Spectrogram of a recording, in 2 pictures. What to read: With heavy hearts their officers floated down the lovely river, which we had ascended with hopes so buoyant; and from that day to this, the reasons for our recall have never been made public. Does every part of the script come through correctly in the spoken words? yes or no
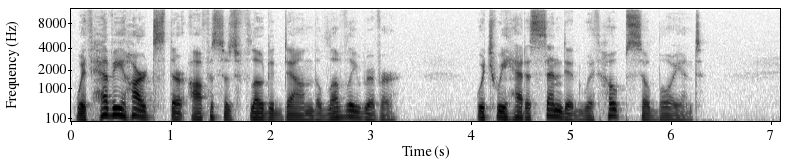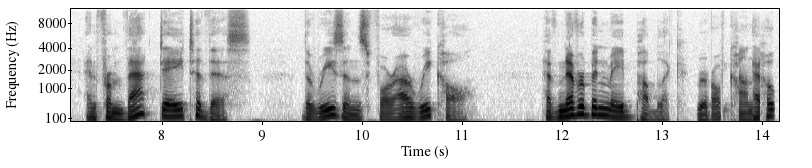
no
